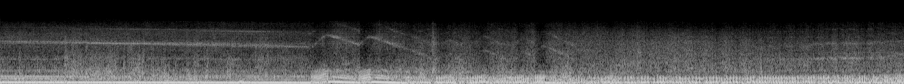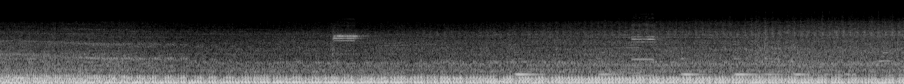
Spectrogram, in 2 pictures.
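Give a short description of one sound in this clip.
A motorcycle engine rumbles up close while riding.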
